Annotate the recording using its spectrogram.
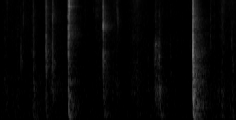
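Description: A cardboard box being opened, its packing tape pulled and worked free: a few sharp clicks and snaps, the loudest near the end.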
